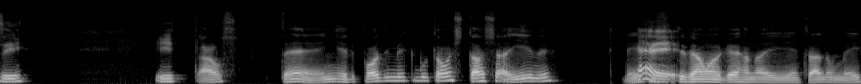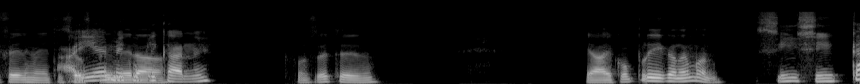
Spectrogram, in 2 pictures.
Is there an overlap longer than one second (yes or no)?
yes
